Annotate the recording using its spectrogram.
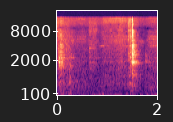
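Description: Metal parts of a bicycle click and rattle as a hand handles them.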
